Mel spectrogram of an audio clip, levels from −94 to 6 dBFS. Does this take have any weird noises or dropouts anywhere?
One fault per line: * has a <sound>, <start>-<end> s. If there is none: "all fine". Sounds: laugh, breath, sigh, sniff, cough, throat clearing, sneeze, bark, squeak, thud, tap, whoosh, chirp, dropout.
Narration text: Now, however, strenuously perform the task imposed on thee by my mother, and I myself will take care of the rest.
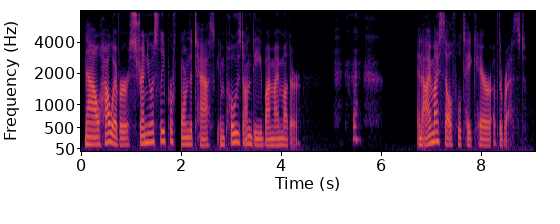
* has a dropout, 1.9-2.0 s
* has a laugh, 5.1-6.0 s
